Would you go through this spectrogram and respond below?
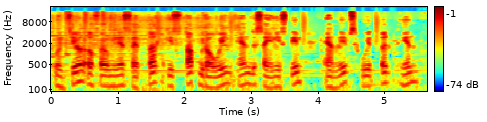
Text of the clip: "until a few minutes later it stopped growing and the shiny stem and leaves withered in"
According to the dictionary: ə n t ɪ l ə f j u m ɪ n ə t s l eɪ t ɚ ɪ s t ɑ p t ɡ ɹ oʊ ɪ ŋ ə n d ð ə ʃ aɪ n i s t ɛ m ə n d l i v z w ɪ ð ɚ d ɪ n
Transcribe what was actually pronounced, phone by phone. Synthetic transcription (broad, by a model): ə n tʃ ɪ l ə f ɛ m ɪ n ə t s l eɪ t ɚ ɪ s t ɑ p ɡ ɹ oʊ ɪ ŋ ə n d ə s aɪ n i s t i m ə n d l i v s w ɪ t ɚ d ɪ n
